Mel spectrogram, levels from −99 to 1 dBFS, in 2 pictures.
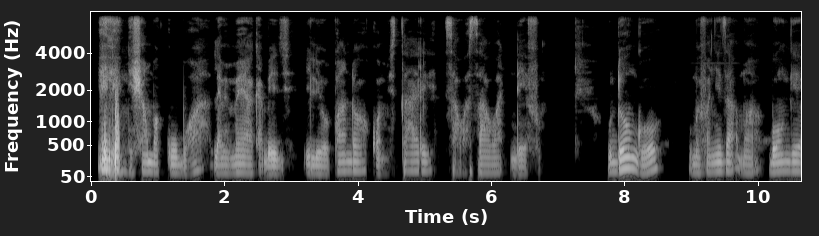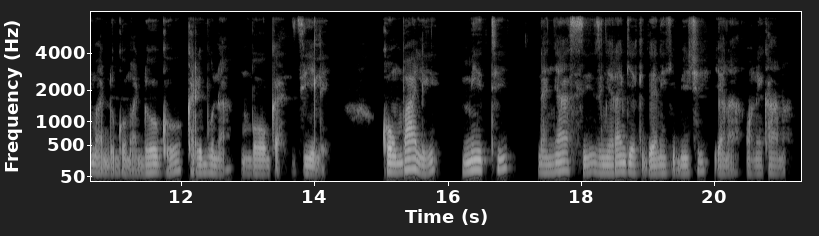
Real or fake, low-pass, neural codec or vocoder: real; 7.2 kHz; none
